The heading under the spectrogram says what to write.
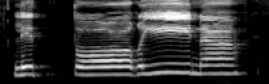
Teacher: नून को लंबा नहीं करेंगे, ज़बर लगी है, इसको जल्दी पढ़ेंगे, ले तो गीना, ऐसे।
